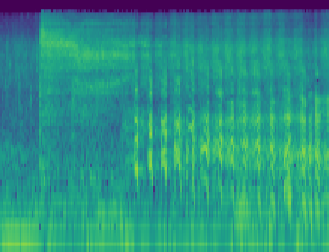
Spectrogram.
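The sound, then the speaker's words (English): A sudden hiss bursts in and settles into steady frying sizzle, like bacon hitting a hot pan, soon joined by dense, rapid crackles and pops that continue to the end. “That just sounds like somebody dropped another piece of bacon into the pan.”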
